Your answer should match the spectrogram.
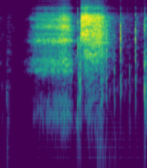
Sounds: Sneeze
